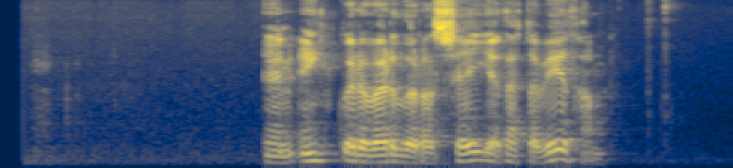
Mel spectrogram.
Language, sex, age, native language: Icelandic, male, 50-59, Icelandic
